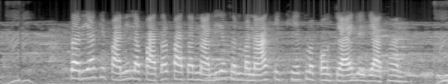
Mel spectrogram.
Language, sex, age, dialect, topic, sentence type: Chhattisgarhi, male, 18-24, Western/Budati/Khatahi, agriculture, statement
